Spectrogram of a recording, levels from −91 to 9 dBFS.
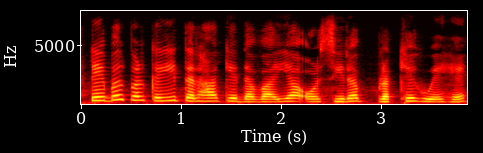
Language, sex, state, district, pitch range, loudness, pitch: Hindi, female, Arunachal Pradesh, Lower Dibang Valley, 220-280 Hz, -16 LUFS, 250 Hz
